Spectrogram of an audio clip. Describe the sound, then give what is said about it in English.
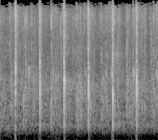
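A church audience claps in unison during a worship service: seven sharp, evenly spaced hand claps at a steady beat. “Let's give God a big hand clap.”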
